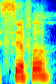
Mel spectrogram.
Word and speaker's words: Sypha: We got you meet Sypha.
